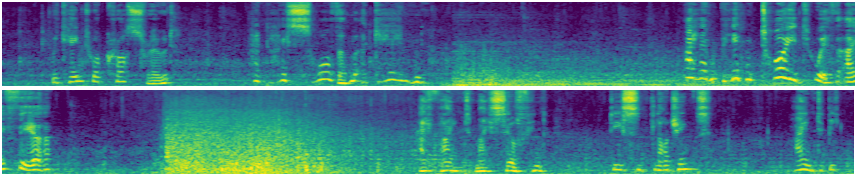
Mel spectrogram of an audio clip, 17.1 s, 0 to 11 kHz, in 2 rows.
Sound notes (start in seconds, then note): 4.4 thunder; 9.7 thunder clap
